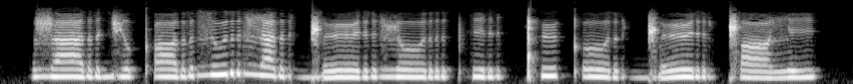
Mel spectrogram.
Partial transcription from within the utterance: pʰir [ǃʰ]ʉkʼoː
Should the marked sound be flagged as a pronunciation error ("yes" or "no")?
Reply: no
